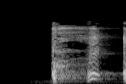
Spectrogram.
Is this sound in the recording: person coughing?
yes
